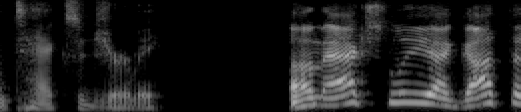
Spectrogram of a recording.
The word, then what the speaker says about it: TaxaJermy: Now, that is spelled TaxaJermy. It's not taxidermy, and it's not tax attorney.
